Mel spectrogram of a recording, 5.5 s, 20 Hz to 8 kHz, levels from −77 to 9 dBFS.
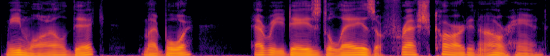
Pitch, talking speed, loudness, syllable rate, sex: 100 Hz, 155 wpm, -17 LUFS, 4.2 syllables/s, male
